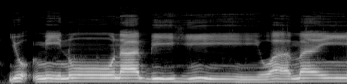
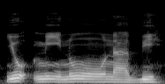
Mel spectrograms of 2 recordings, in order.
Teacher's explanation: Kalau dia sukun maka kalau dia berhenti di huruf H maka disukunkan. Tapi kalau misalkan dilanjutkan maka huruf H dibaca panjang · Tapi kalau kita berwakaf atau berhenti pada huruf H maka huruf H disukunkan.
